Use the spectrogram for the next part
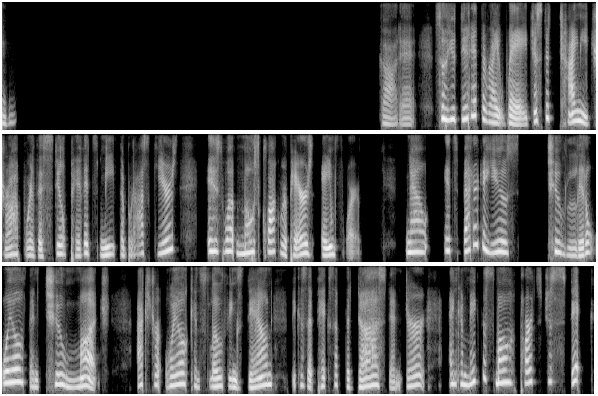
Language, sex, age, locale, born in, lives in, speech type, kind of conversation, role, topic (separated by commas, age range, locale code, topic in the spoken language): English, female, 40-44, en-US, United States, United States, read, expert-assistant, expert, How does a clock keep ticking accurately?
